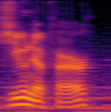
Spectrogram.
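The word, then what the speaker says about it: JNPR: There's Team RWBY, which is Ruby, Weiss, Blake, Yang, and then you have Team Juniper, as that's how you pronounce it apparently, with Jean, Nora, Pyrrha, and Ren.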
